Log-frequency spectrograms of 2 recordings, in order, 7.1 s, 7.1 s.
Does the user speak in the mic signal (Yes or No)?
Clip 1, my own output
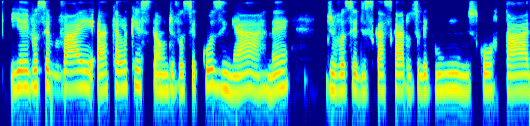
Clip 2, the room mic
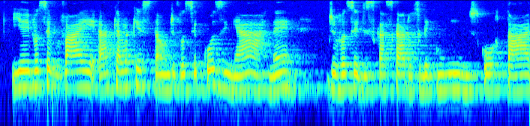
No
